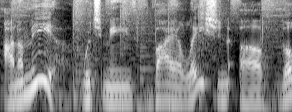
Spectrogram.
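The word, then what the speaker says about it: ἀνομία: of iniquity the Greek word for iniquity is pronounced on amia which means violation of the law wickedness transgression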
